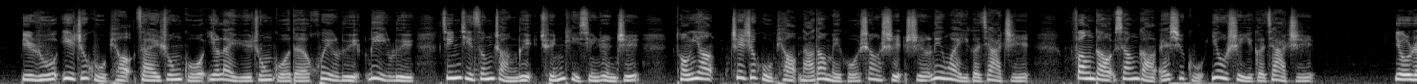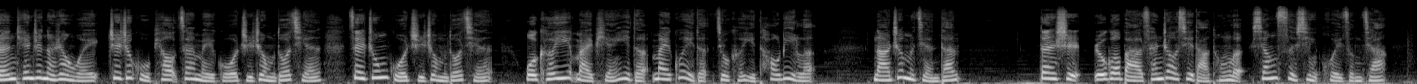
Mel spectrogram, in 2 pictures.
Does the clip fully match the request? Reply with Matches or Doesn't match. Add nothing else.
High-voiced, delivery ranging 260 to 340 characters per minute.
Matches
